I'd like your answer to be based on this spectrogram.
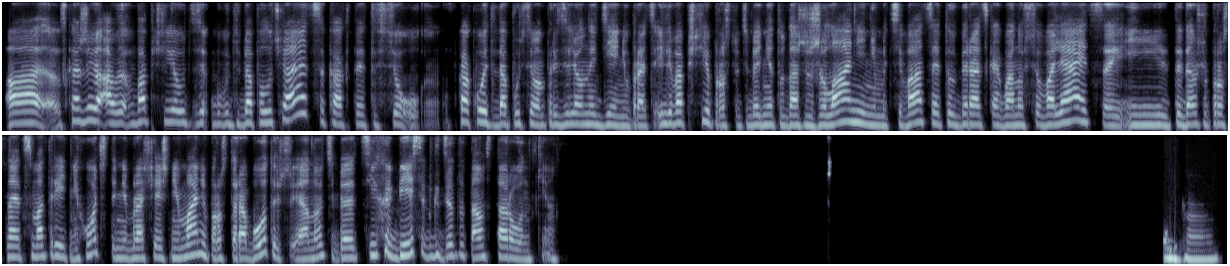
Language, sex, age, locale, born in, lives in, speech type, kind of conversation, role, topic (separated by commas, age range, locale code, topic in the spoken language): Russian, female, 35-39, ru-RU, Russia, United States, conversation, advice, advisor, Как мне изменить рабочее пространство и ритуалы, чтобы легче генерировать идеи?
